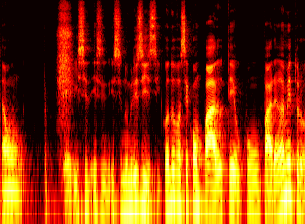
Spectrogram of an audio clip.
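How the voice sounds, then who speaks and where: At a fairly quick pace, a man with a medium-pitched voice speaks with ordinary pitch variation. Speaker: retail marketing specialist. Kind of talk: casual interview chat. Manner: fast.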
